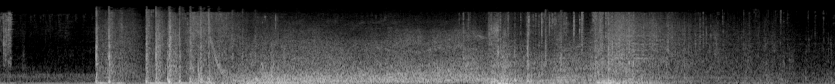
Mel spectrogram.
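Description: Wind rushes steadily past during a glide through the air.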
